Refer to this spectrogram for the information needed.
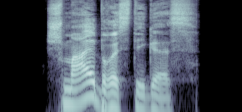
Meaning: strong/mixed nominative/accusative neuter singular of schmalbrüstig
- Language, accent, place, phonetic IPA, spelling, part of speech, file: German, Germany, Berlin, [ˈʃmaːlˌbʁʏstɪɡəs], schmalbrüstiges, adjective, De-schmalbrüstiges.ogg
